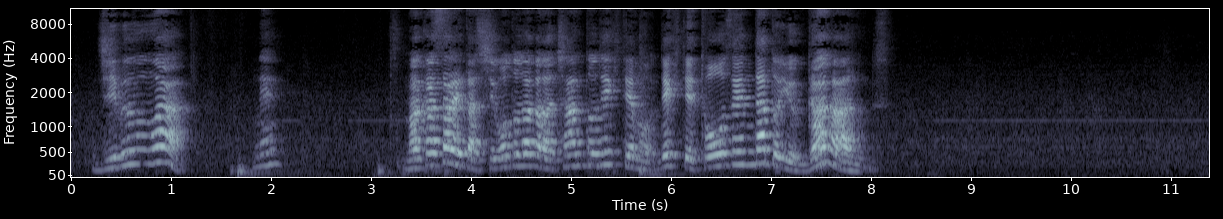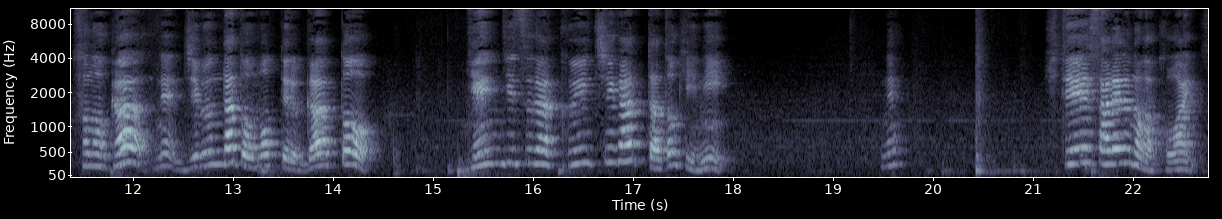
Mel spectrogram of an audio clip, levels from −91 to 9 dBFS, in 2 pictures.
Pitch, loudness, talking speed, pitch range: 245 Hz, -27 LUFS, 205 characters per minute, 220-275 Hz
